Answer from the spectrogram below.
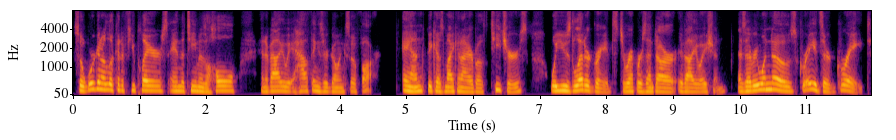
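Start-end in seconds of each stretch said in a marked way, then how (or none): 10.0-12.0 plainly insincere, sarcastic, mocking praising tone. A teacher introducing letter-grade evaluations of the team, sarcastic. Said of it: "If you didn't catch the sarcasm in my voice".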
